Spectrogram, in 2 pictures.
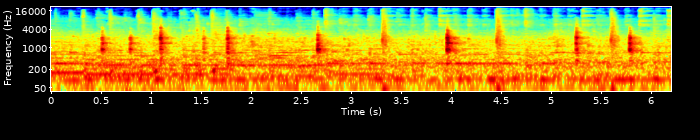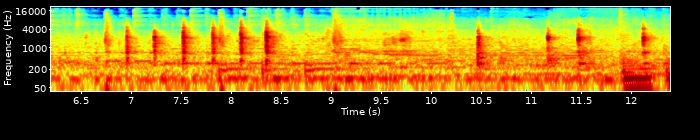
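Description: Red onion frying in a pan for chicken curry, a soft sizzle with frequent sharp clicks and taps of a utensil against the pan, fairly quiet and close, with no talking.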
